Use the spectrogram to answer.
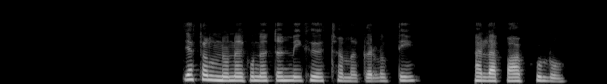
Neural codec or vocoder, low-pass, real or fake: codec, 16 kHz, 2 kbps, X-Codec, HuBERT features, trained on LibriSpeech; 7.2 kHz; fake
